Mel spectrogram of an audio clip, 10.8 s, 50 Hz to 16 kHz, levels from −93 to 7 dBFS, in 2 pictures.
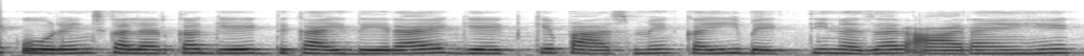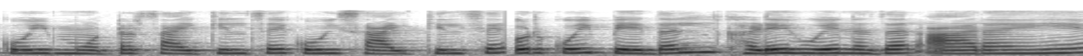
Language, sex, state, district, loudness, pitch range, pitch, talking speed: Hindi, female, Uttar Pradesh, Jyotiba Phule Nagar, -16 LUFS, 230-250 Hz, 240 Hz, 190 wpm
